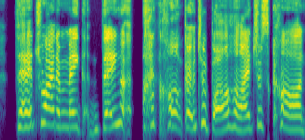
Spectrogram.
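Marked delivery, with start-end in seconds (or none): 1.8-3.8 put-on weepy, sobbing, tearful crying voice. Retelling a scene where she is immediately crying: imitating someone crying. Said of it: "She's immediately crying".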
